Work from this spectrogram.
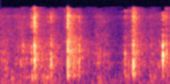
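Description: A plastic bottle of Mod Podge glue thinned with water, holding a large metal nut from a nut and bolt, is shaken. The nut knocks around inside in five quick, short rattling clicks. This stirs up the glue that has settled at the bottom.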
